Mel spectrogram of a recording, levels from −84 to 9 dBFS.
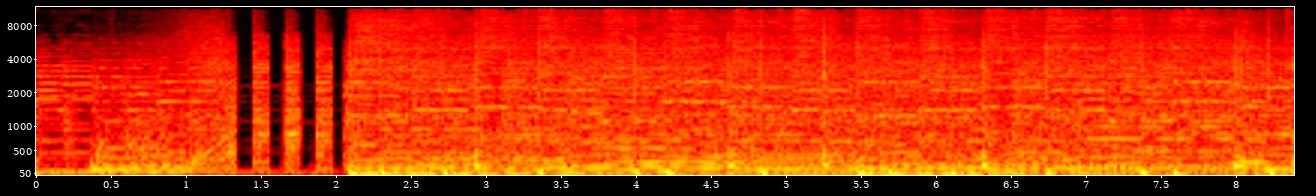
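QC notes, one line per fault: No faults found.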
